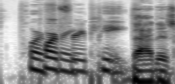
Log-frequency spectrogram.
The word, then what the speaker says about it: Porphyry: And it's Porphyry. Is that how you're pronouncing Yep, it?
